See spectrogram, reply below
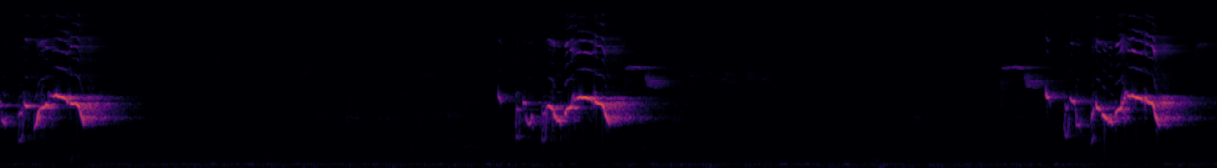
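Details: Javan golden oriole, black-naped oriole, in lively song as a lure for untrained young birds: three short liquid whistled phrases with squawky, slurred notes, each about a second and a half, repeated every five seconds with silence between.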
